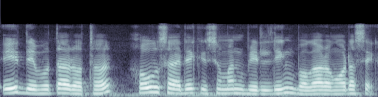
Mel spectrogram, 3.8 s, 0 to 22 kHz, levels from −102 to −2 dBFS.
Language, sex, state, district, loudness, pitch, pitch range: Assamese, male, Assam, Kamrup Metropolitan, -15 LUFS, 165 Hz, 155-180 Hz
